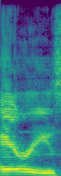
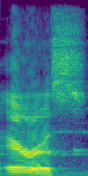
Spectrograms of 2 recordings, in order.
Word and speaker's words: Eris: I can't believe he said Ares instead of Eris.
